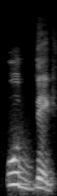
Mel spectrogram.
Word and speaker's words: উদ্বেগ: ব্যঞ্জনে বফলা থাকেও না তাহলে উচ্চারণেরটা কোনটা হবে উদ্বেগ এটা হবে উদবেগ উদবেগ এই যে এটা তাহলেসার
